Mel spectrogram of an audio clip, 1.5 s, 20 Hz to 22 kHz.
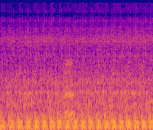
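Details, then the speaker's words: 1985 Suzuki DR250 survivor, start-up after revival with straight fuel line replacing the kinked filter: single cylinder thumping evenly at idle, about eleven pulses a second, very quiet with no cam chain noise or ticking. "Engine is really quiet. I don't hear the cam chain at all."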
